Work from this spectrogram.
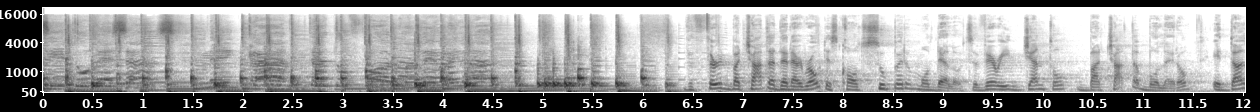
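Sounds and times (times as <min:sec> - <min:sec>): bongos: 0:00.0 - 0:06.5
bachata music: 0:00.0 - 0:07.4.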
